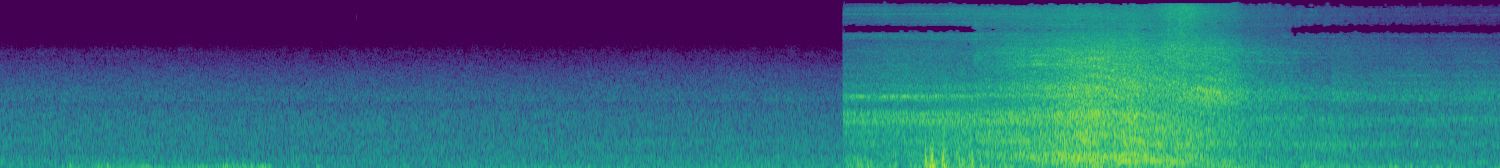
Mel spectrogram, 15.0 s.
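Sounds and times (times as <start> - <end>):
diesel train passing at speed: 8.4 - 15.0.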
